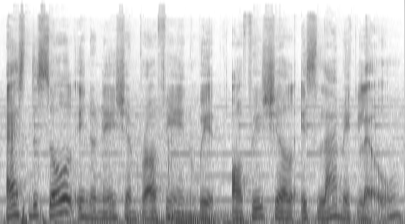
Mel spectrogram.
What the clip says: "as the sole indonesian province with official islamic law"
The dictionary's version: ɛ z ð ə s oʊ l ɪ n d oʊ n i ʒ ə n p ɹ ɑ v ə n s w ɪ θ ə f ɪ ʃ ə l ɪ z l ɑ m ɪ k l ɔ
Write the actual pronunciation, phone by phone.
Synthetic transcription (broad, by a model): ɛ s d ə s oʊ l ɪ n d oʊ n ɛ ʃ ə n p ɹ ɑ f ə n w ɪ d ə f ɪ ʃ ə l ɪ s l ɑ m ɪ k l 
